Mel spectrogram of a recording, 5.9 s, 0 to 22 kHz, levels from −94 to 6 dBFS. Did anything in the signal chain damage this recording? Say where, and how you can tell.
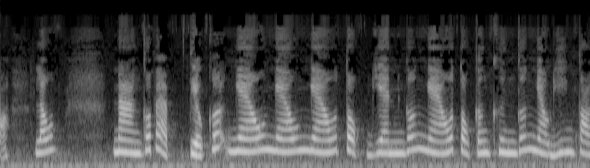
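Yes, at the codec stage: nothing above 15.8 kHz, with two distinct artefact textures stacked throughout. That is likely transcoding between lossy codecs, consistent with MP3 re-encoded as Opus. A single encode would leave only one texture.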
